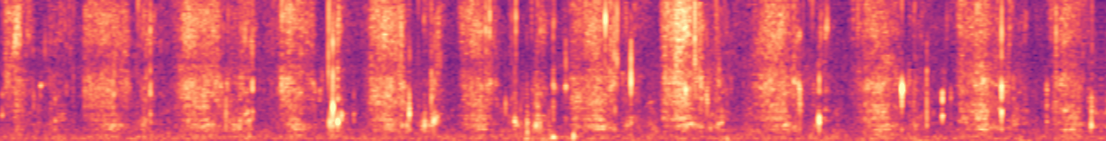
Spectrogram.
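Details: A six-year-old female Shetland Sheepdog, Mindy, chewing her raw-food meal indoors; rapid, loose rhythm of about two crunching bites per second mixed with slurping, smacking mouth sounds.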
